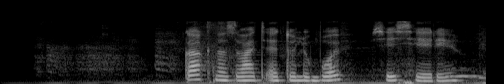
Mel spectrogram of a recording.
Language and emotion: Russian, neutral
